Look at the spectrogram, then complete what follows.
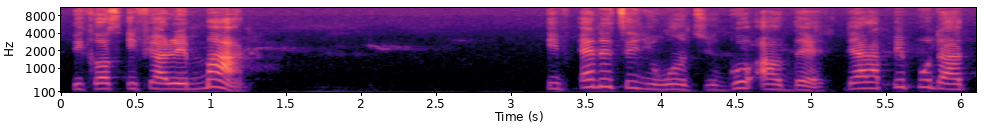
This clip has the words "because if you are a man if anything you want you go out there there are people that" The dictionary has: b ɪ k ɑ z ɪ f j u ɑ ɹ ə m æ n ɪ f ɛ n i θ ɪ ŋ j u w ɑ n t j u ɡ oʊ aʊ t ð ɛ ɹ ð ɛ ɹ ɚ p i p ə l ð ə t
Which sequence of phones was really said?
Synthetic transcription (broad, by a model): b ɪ k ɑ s ɪ f j u ɑ ɹ ə m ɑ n ɪ f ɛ n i t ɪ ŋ j u w ɑ n t j u ɡ oʊ aʊ t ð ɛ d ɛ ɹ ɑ p i p ə l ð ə t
